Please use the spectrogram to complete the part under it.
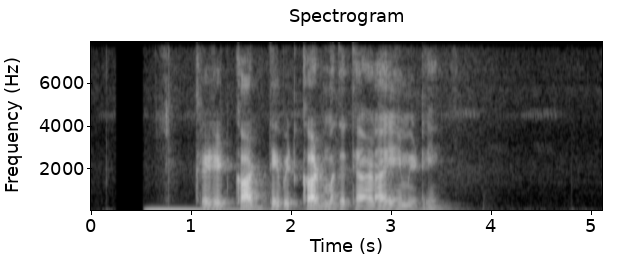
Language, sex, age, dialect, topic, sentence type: Telugu, male, 18-24, Central/Coastal, banking, question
